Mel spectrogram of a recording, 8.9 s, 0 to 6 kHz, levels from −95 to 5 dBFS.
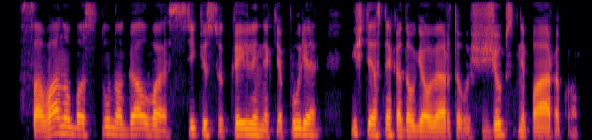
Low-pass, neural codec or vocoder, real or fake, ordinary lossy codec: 5.4 kHz; none; real; Opus, 64 kbps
